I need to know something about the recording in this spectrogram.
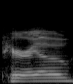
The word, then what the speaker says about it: Pierrot: Pierrot, not Parrot. I thought it was Parrot, so it's Pierrot. Yeah, yeah. Okay. It's kind of like a French sounding name.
